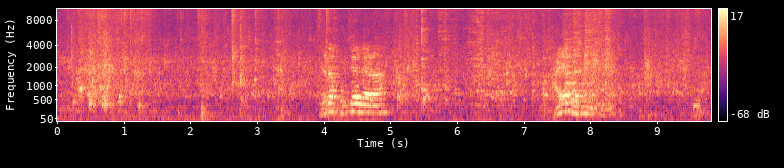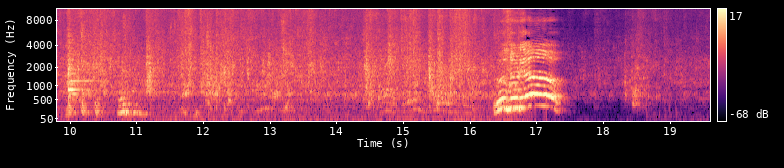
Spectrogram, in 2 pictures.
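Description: Feet slosh through wet mud.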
